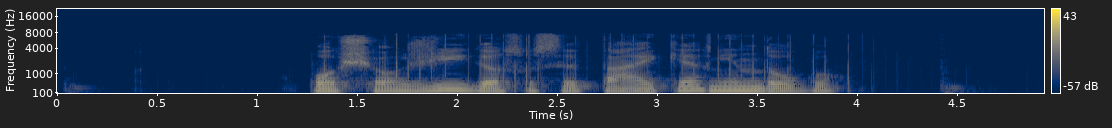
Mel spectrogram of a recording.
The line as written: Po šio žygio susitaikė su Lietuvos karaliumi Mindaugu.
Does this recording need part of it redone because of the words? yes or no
yes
